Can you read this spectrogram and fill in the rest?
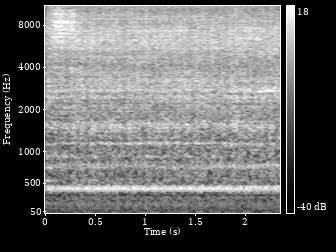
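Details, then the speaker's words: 2007 Nissan Quest idling during a charging system test: a steady mid-pitched moan over the engine from a failing alternator, with the small-gauge wire reading 12.3 V. "This will be getting an alternator. That thing's humming, too. Do you hear the moan of that? That alternator shot."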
